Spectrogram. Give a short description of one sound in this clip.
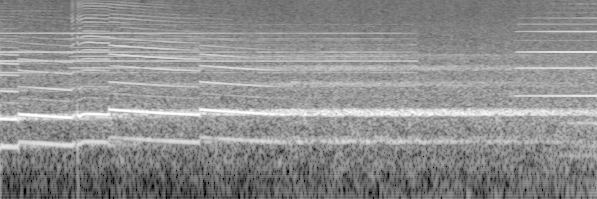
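A melodica plays slow, sustained notes that glide and bend.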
